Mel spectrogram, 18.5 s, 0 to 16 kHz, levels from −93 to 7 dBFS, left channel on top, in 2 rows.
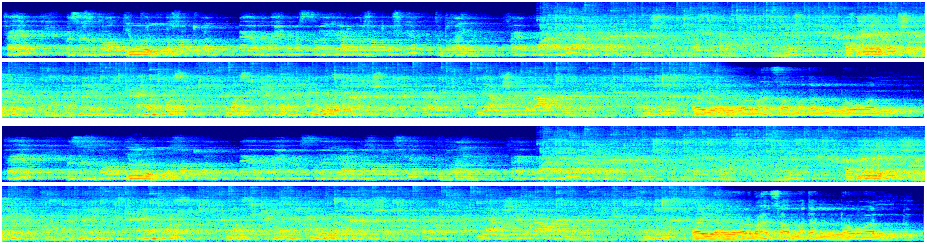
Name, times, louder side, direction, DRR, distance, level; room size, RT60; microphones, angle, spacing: voice 1, 0.0-16.0, left 1 dB, 55° left, -1 dB, 1.9 m, -27 dB
voice 2, 1.3-1.6 8.5-8.9 16.1-18.3, right 2 dB, 40° right, 6 dB, 0.7 m, -20 dB
sound 1, 5.3-16.4, equal, 5° left, 3.2 m, -31 dB
17.5 x 15.5 x 2.8 m, 2.5 s
head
